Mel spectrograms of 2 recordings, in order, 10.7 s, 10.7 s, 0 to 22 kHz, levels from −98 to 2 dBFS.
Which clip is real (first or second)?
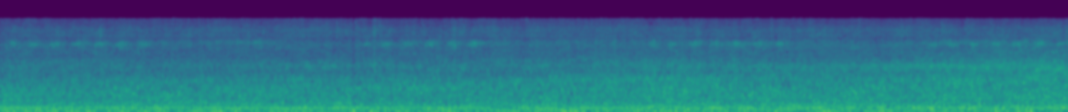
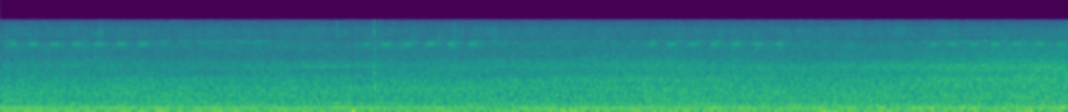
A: second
